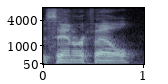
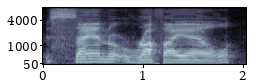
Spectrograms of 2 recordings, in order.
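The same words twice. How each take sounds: First: The name is said with lazy American pronunciation. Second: The name is said with Spanish pronunciation. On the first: This is how the locals actually said it. "Everything had this very Americanized pronunciation to it" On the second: This is the name as it is written. "on paper"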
